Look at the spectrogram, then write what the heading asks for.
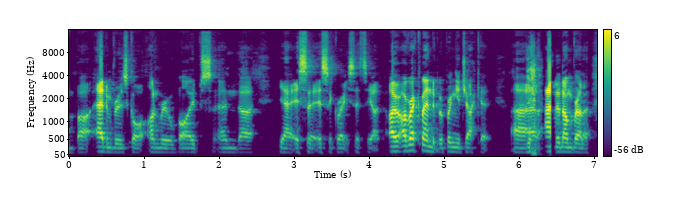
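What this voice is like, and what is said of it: London accent. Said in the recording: “as obviously people can tell from my accent and regular listeners will know, I grew up in London despite being Scottish”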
